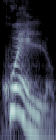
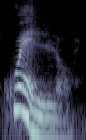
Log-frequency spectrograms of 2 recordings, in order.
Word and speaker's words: quello: qui, quercia, eloquenza e quello, that. E si pronuncia più o meno, we pronounce it more or less like quiver, quiver.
